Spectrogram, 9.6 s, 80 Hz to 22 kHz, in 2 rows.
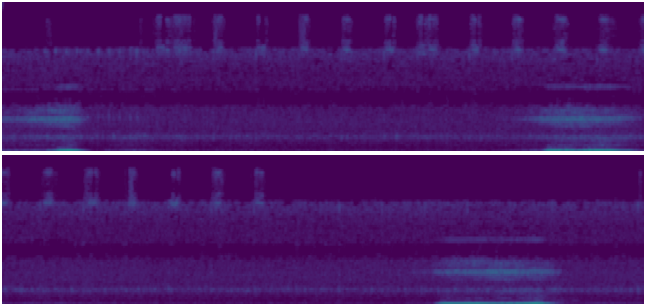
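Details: Adult man snoring in sleep: three loud, low rumbling snores about four seconds apart, roughly 15 a minute, with quiet between them.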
